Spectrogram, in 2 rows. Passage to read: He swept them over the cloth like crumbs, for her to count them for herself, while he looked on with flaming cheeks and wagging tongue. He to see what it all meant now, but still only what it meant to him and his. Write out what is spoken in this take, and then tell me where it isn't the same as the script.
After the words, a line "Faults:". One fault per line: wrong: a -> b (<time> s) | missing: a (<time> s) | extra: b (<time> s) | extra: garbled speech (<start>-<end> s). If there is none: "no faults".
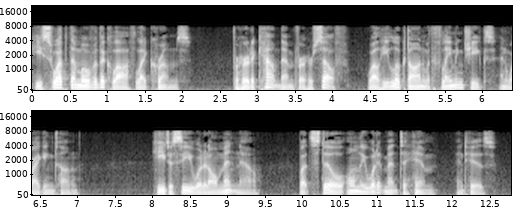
He swept them over the cloth like crumbs, for her to count them for herself, while he looked on with flaming cheeks and wagging tongue. He to see what it all meant now, but still only what it meant to him and his.
Faults:
no faults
